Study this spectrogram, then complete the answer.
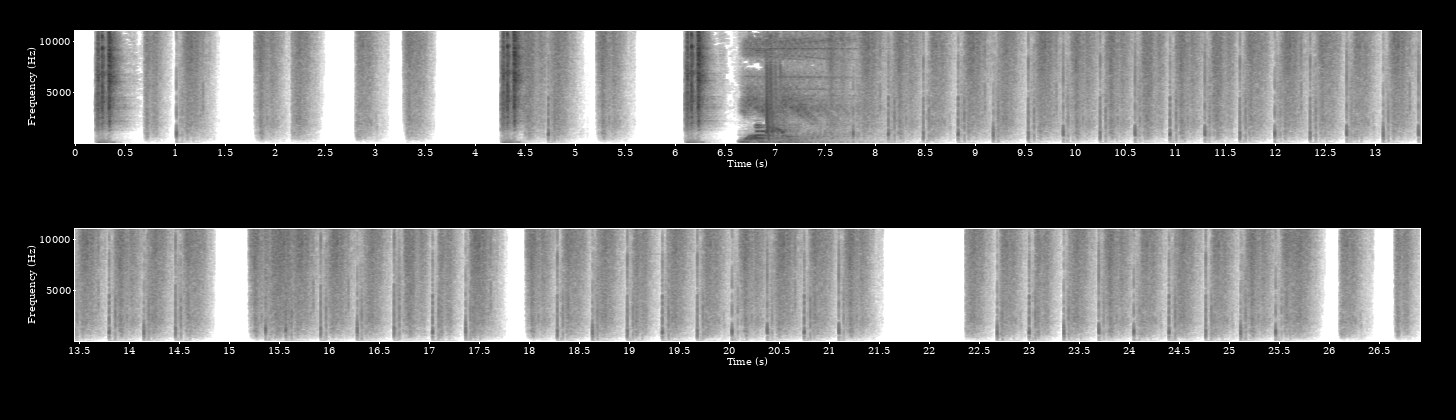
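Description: Quick footsteps patter steadily on the ground.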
